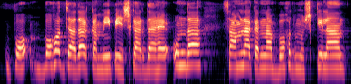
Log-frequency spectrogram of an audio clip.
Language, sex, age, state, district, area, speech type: Punjabi, female, 30-45, Punjab, Amritsar, urban, spontaneous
